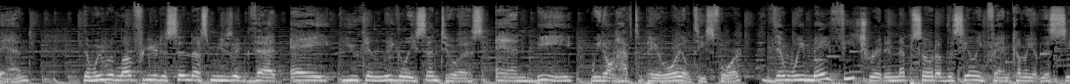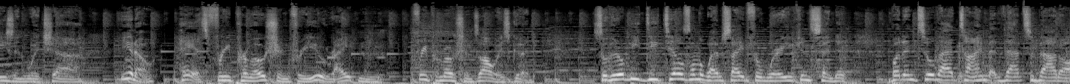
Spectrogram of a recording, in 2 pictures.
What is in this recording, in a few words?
Special Announcement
